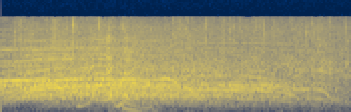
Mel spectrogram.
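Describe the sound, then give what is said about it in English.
A studio audience cheers and claps loudly, with whoops and shouts rising over dense, steady applause that fades slightly toward the end. “Like, they're too willing to clap.”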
